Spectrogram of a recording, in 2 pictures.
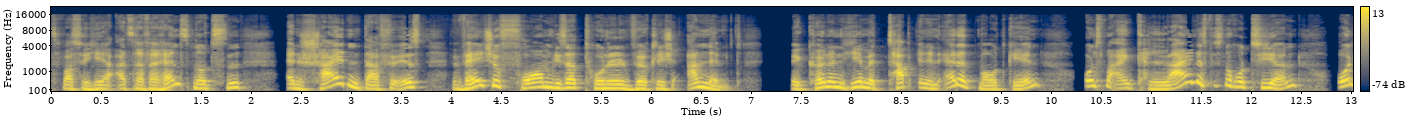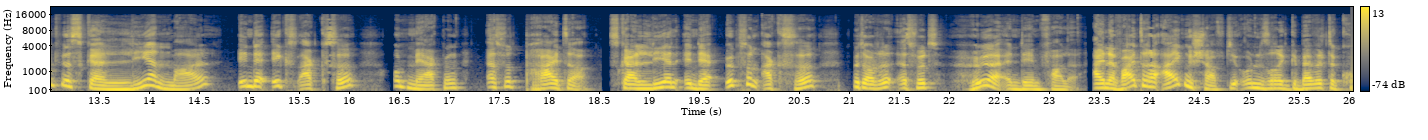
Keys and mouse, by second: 1.4 click, 8.4 Tab, 10.4-12.4 middle drag, 13.9 s, 15.1 x, 19.9 s, 20.5 y, 23.2 click, 23.9 Tab, 25.0 click.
